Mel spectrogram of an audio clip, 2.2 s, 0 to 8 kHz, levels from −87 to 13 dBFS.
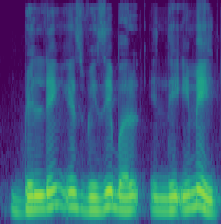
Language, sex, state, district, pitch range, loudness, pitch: English, male, Assam, Kamrup Metropolitan, 130-155 Hz, -12 LUFS, 135 Hz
